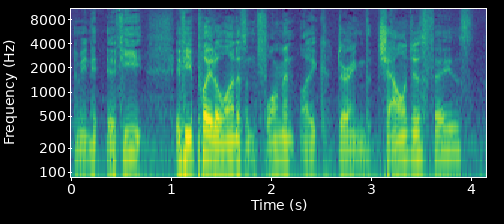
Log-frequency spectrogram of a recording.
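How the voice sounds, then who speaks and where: A man's voice: mid-range voice, very animated, fairly quick. A man giving casual, chatty commentary on a card game match, thinking aloud as he goes.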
